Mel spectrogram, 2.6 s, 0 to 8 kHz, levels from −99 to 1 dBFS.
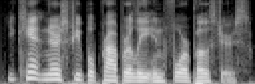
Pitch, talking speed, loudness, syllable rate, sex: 150 Hz, 190 wpm, -18 LUFS, 5.5 syllables/s, male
